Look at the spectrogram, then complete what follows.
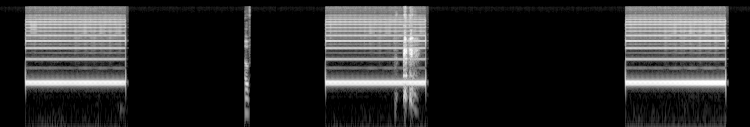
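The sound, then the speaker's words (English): An outgoing phone call rings out three times, each long steady two-second ring followed by a few seconds of silence, with a brief click between the first and second rings, before the call is forwarded. “You remember what I said about how he's gonna answer the phone?”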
